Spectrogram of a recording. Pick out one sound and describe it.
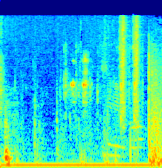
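Footsteps thud on stairs.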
